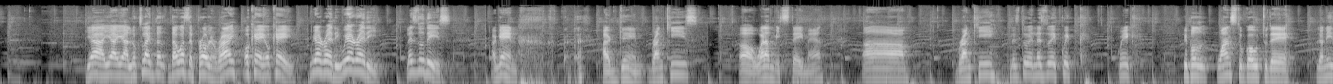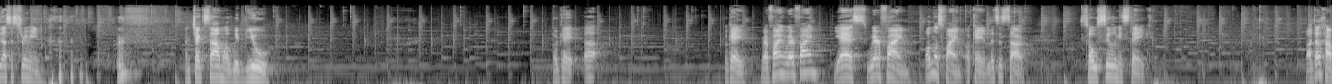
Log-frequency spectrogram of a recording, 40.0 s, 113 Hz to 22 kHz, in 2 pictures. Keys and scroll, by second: 5.1 Return, 5.4 shift+[, 6.4 space, 8.7 super+c, 9.6 super+v, 10.0-12.1 typing, 12.3 Left, 14.3-17.1 typing, 19.3 shift+9, 20.0 Return, 24.8 super+c, 25.7 super+v, 28.4 BackSpace, 28.7 super+s, 30.4 alt+shift+f, 30.8 super+s, 34.9 super+c, 36.0 BackSpace, 36.3 shift+[, 36.8 super+v, 37.1 BackSpace, 39.4 super+v, 39.6 super+s.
